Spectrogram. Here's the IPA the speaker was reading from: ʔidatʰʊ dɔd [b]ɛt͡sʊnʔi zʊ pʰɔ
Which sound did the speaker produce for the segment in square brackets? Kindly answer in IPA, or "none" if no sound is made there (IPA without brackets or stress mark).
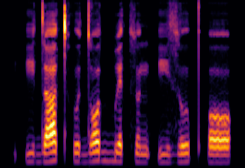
b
